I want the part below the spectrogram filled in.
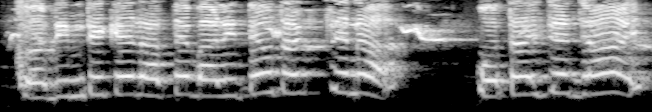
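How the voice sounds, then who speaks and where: A woman's voice: extremely high pitch, steady tone, fairly quick, very noisy. A woman playing an aggrieved, plaintive housewife and mother in a comedy cartoon. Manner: plaintive, complaining.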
